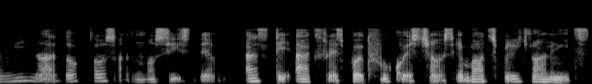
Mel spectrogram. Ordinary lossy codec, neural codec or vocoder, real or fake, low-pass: none; codec, 16 kHz, 4 kbps, FreqCodec, larger model; fake; 5.4 kHz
